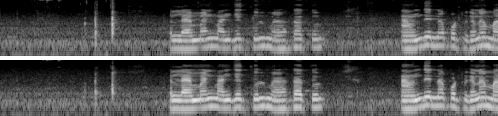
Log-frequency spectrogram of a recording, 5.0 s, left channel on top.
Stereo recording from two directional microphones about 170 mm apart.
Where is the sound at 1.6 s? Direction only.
30° right (ahead or behind).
